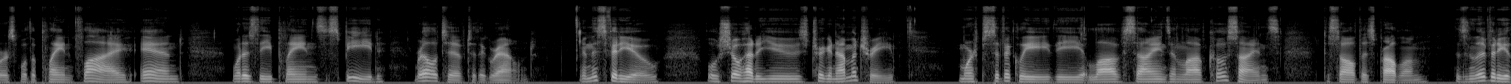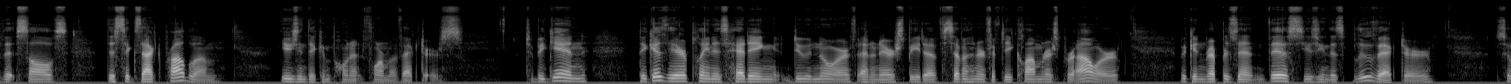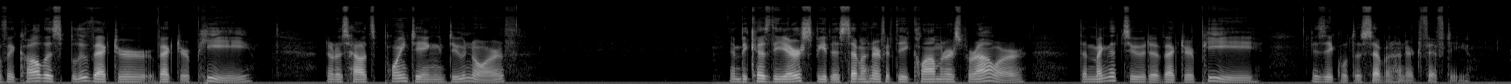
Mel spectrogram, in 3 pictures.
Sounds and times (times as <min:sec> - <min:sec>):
Speech: 0:00.0 - 0:09.0, 0:09.6 - 0:19.8, 0:20.4 - 0:29.5, 0:30.1 - 0:32.8, 0:33.5 - 0:35.5, 0:37.5 - 0:45.0.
